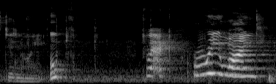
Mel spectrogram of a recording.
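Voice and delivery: normal talking voice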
